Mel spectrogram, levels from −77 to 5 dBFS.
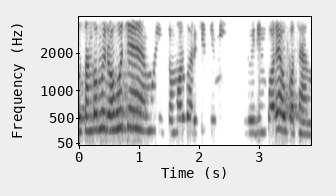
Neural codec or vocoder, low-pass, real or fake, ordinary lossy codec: none; 3.6 kHz; real; none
